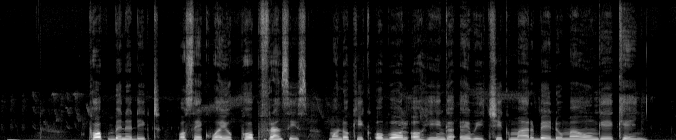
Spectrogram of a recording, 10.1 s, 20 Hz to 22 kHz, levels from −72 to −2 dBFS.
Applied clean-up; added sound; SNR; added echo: none; none; none; none.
